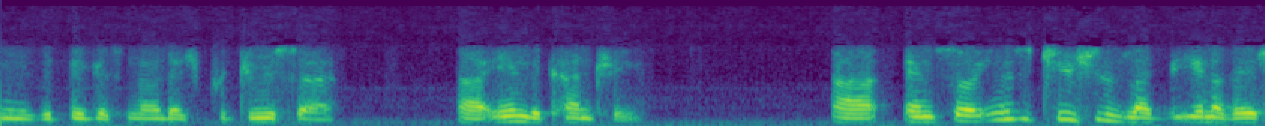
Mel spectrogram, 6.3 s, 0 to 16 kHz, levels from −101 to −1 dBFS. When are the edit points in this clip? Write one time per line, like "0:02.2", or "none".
none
